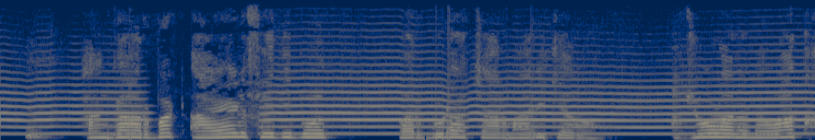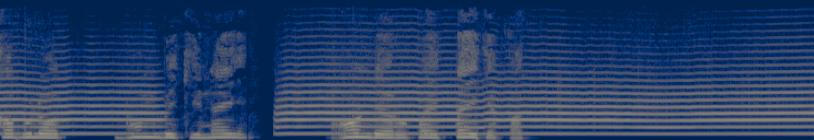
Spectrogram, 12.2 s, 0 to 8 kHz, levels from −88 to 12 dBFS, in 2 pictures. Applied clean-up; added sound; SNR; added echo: none; Trumpet; 0 dB; none.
